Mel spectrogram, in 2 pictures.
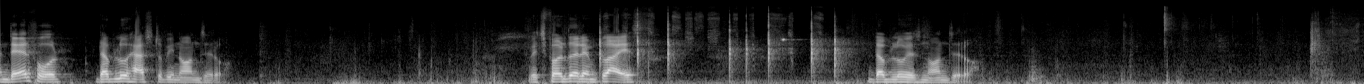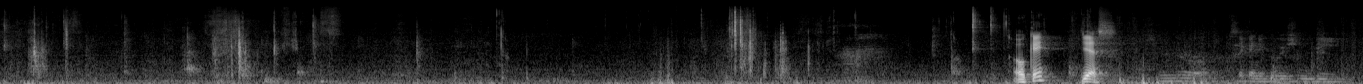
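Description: A man speaks in a lecture voice in a large room with some echo.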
